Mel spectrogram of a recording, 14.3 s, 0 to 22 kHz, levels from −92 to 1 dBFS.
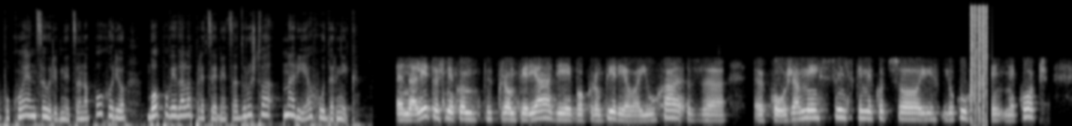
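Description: From 12.93 s to 13.22 s, a compressed stream played as audio: a Dolby Digital bitstream, consistent with AC-3 at 448 kbps, reached the output undecoded. Its frames become 9.33 ms noise bursts repeating at 31.25 Hz, heard as loud, chattering static replacing the sound.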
